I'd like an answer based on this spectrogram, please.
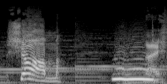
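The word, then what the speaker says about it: Seam: better spent about yourself the name SE pronounced sham nice and this is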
